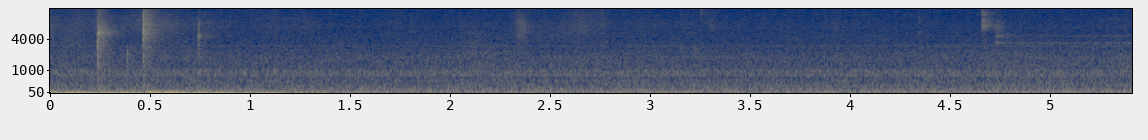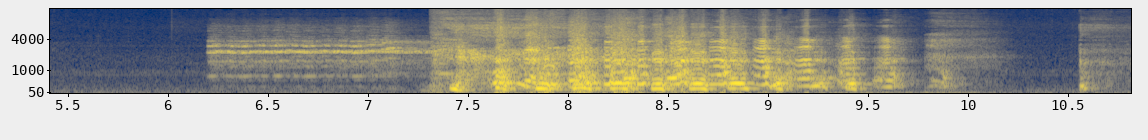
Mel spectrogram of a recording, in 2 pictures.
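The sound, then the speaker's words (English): After several seconds of near silence, a steady electronic alert tone starts, then a loud clash of overlapping chimes and buzzing alarms erupts as several phones and smartwatches go off together. “Oh my god, fucking phones and watches are going off like crazy.”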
